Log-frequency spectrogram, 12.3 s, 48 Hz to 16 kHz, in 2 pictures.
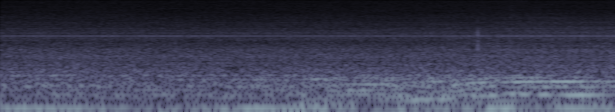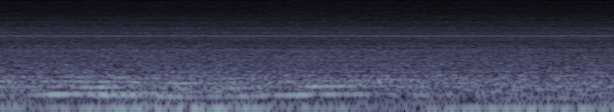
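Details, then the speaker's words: Cintiq Companion 2 under OS X running Cinebench: steady airy hiss with thin high whine; cooling fan at full speed, loud, dropping to quieter levels after the test. "now it's kicked up to high gear so you can probably hear it pretty loud"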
